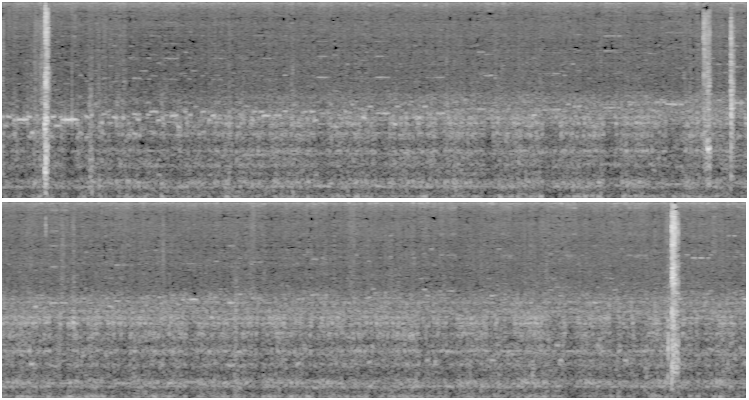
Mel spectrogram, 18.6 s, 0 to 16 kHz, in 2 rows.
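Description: LulzBot TAZ 6 3D printer's stepper motors and fans running through a print, a steady dense whirring and chatter. Sharp clicks cut through it about half a second in, twice near the middle, and once near the end.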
